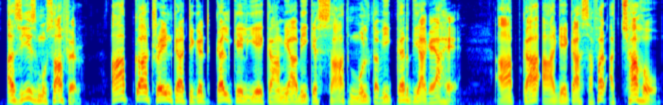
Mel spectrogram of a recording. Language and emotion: Urdu, happy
